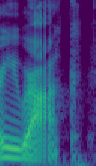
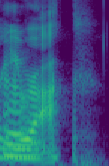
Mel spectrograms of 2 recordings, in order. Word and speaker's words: Iraq: Like, it hit me that when someone experiences a tragedy, let's say in Iran or Iraq, pronounced Iran or Iraq. – Oh, okay. Sorry.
